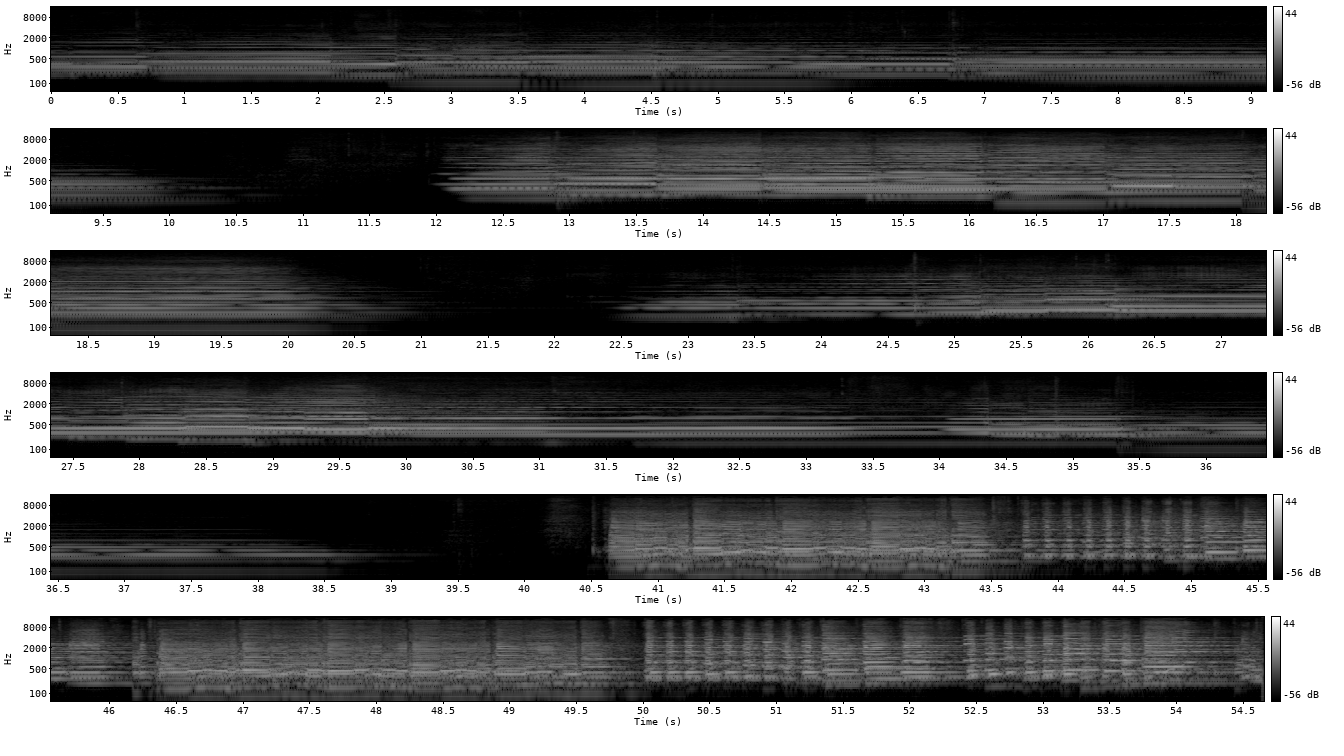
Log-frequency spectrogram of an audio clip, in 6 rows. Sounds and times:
Saxophone: 0.0 - 21.5, 22.1 - 39.6, 40.2 - 54.6.

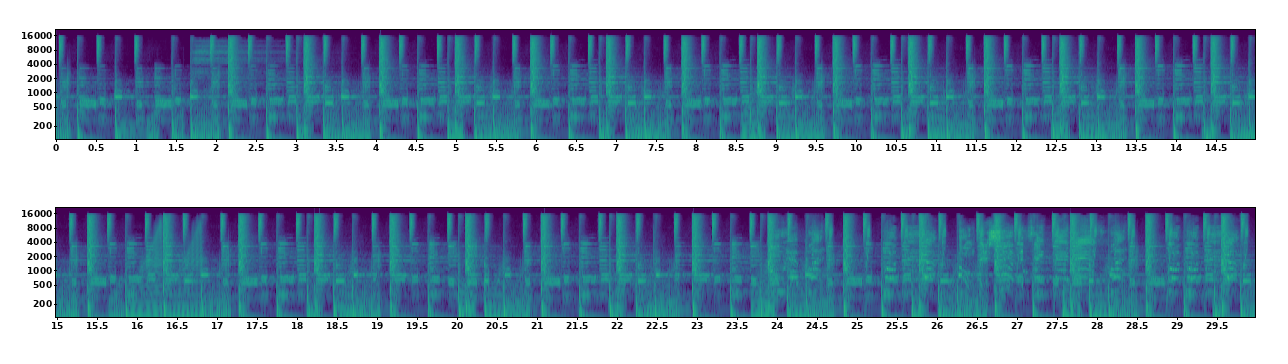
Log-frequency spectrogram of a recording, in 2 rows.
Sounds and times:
Music: 0.0 - 29.9.

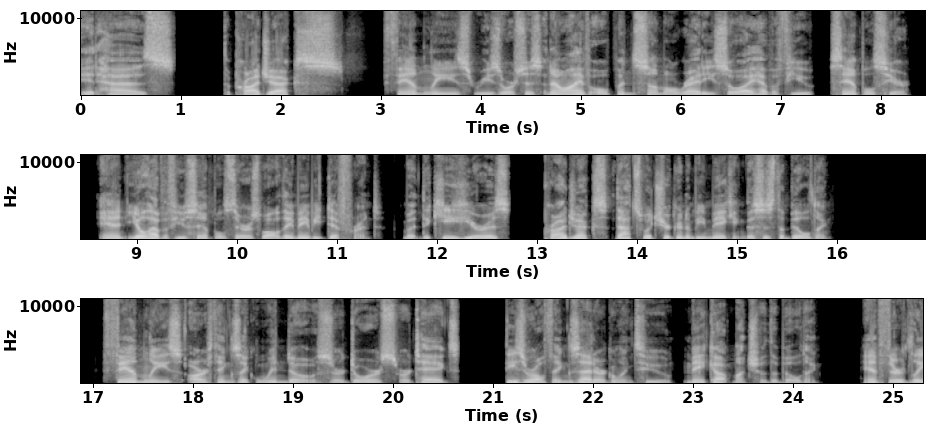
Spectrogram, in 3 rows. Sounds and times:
Speech synthesizer: 0.0 - 16.0, 17.1 - 25.3.

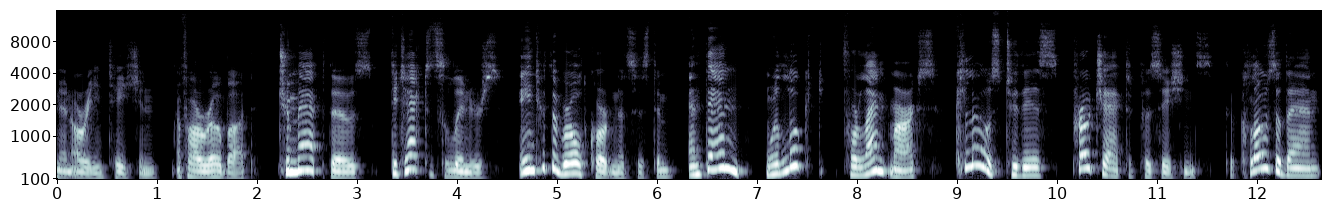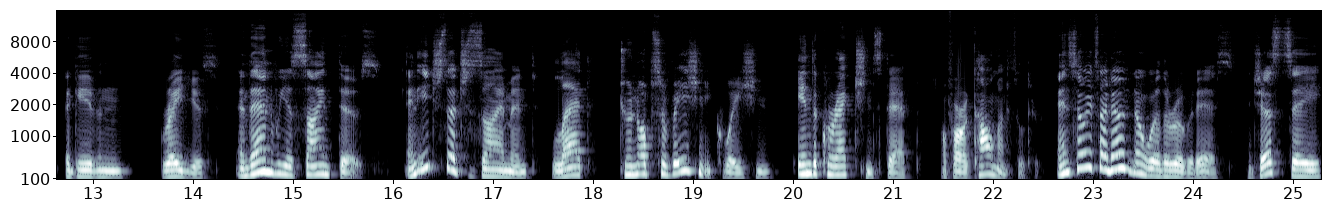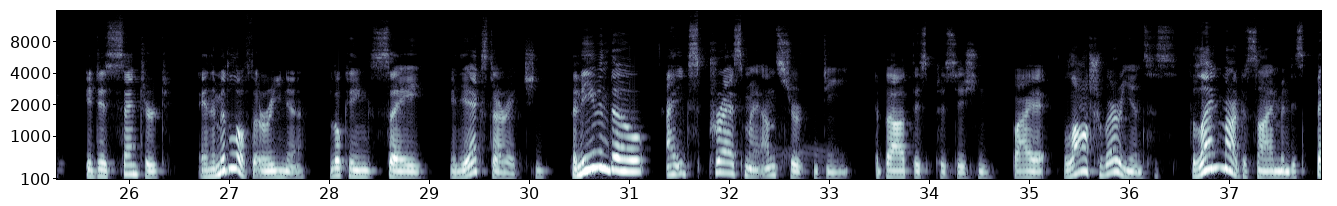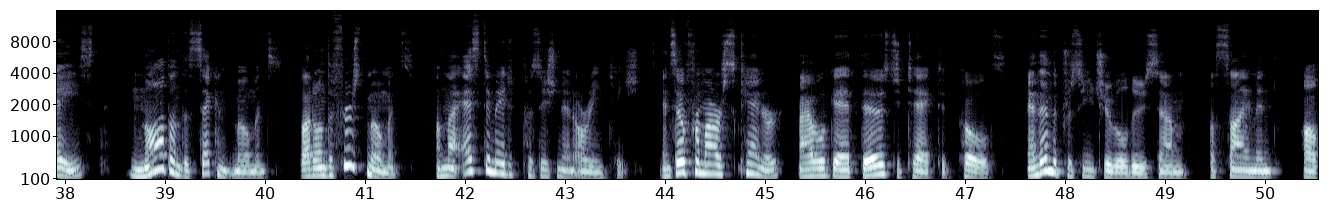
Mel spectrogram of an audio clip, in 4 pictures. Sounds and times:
Speech: 0.0 - 50.5.

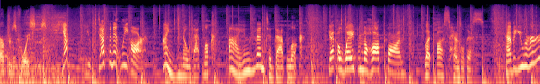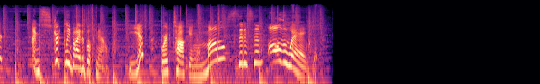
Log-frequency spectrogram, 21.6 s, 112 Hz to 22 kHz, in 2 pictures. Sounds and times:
Music: 0.0 - 17.5
Speech: 6.6 - 10.8, 11.4 - 17.0.

